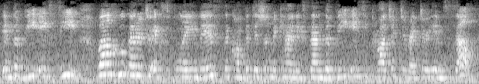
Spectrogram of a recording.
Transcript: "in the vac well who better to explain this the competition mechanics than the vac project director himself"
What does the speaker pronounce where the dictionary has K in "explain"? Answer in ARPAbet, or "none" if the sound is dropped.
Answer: K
